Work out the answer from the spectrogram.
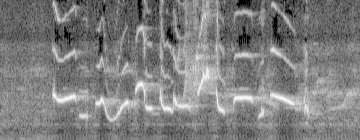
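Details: Oriental magpie-robin song: an unbroken two-and-a-half-second sequence of loud, sweet whistles, curling loops and quick slurs, with a steady low hum underneath.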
